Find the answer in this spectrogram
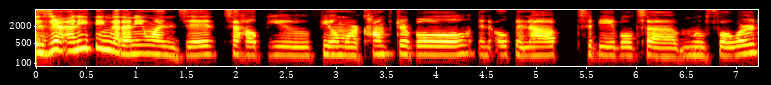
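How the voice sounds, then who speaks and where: In an unremarkable speaking voice, a woman talks at medium pitch and a moderate pace with ordinary pitch variation and hardly any pauses, the sound dry and close with no echo. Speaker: interview host. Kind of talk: interview question.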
